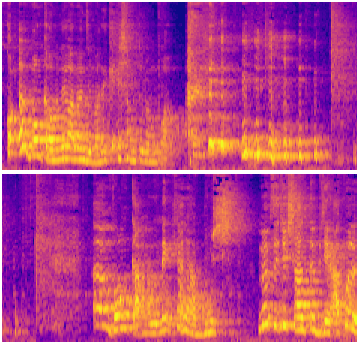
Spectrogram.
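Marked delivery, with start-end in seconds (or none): 2.5-4.4 laughing. Real, not acted. Laughing at own gossip joke.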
